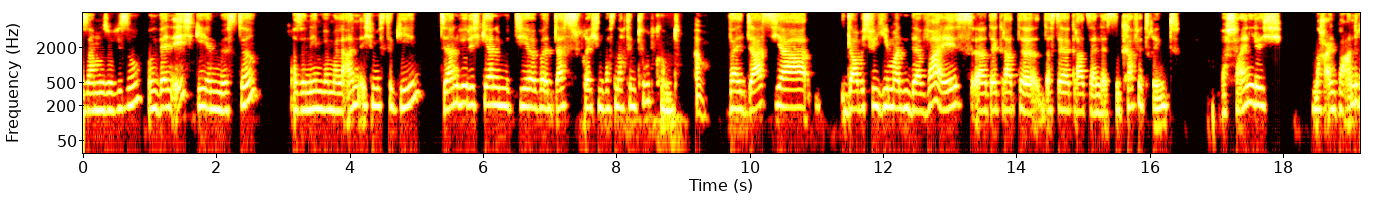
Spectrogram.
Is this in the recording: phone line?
no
